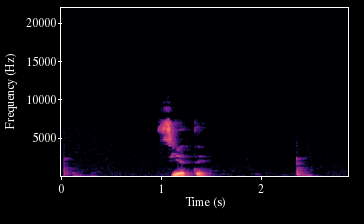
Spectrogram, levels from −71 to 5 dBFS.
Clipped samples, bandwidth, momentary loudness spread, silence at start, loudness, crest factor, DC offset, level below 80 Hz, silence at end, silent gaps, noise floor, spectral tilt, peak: under 0.1%; 9.6 kHz; 23 LU; 0.05 s; -16 LUFS; 20 dB; under 0.1%; -66 dBFS; 0.45 s; none; -61 dBFS; -4.5 dB/octave; -2 dBFS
